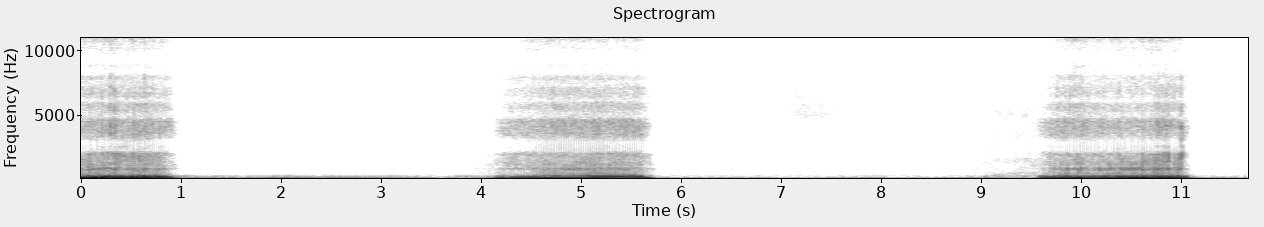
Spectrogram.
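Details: Loud night snoring in a sleeping girl: deep, rattling snores at about 12 a minute, each followed by a quieter out-breath, in a quiet room.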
